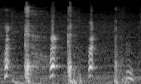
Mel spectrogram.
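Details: A quick run of about six short, voiced coughs from an adult, acted for a comedy scene in a cough syrup advertisement; a plain cough.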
